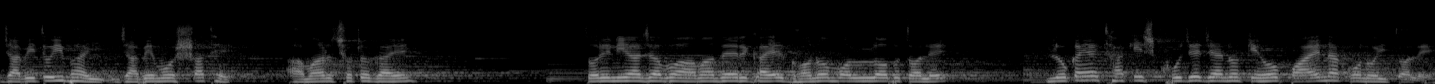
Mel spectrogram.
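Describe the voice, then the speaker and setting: A man's voice: fairly high pitch, fairly even intonation, unhurried, pauses often. A man reciting a poem expressively, as a poetry reciter does, over music. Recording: dull, echoey with long reverb.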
